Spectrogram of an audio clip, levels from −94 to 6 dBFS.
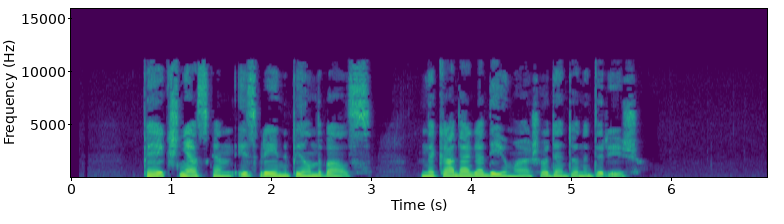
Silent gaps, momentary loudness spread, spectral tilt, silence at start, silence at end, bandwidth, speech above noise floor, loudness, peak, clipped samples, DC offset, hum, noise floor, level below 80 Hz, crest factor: none; 10 LU; -5.5 dB/octave; 0.75 s; 1.35 s; 11.5 kHz; 54 dB; -20 LUFS; -4 dBFS; under 0.1%; under 0.1%; none; -73 dBFS; -66 dBFS; 16 dB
